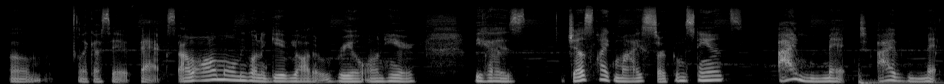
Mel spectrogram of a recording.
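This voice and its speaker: A woman's voice: deep voice, gravelly, a little mellow. A woman in her thirties hosting a podcast, giving a heartfelt personal motivational talk with lots of fillers. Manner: heartfelt, rambling, many fillers. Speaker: podcast host.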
